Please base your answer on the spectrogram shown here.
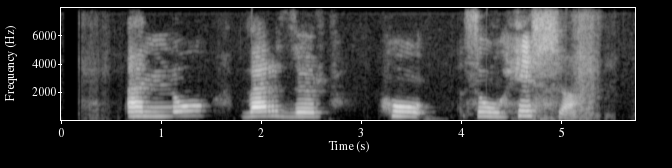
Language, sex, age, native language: Icelandic, female, 7, Icelandic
